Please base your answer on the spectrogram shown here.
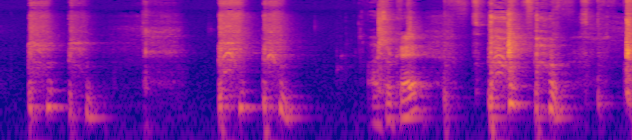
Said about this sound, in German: Und ähm, hust erstmal aus.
